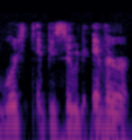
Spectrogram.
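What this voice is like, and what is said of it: Imitates a cartoon character's voice. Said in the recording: “as the comic book guy says in The Simpsons ... That was a really good impression there”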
